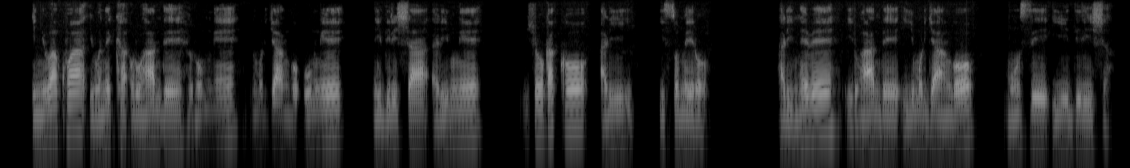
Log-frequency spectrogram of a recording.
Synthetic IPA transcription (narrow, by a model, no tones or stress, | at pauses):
iɲuβakwaiβo̞ne̞kʰaʔuɾuɦaːnde̞ɾumŋe̞numuɾɟaːŋɡo̞umŋe̞ | niːdiɾiʃaɾimŋe̞ | βiʃo̞βo̞kakʰo̞ | aɾi | iso̞me̞ɾo̞̰ | haɾinhe̞βe̞ḭɾuɦaːnde̞jumuɾɟaːŋɡo̞ | muːnsijidiɾiʃa̰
